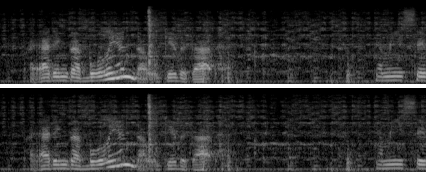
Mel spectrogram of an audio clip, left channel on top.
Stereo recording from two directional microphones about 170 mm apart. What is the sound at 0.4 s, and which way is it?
Speech, 45° left (ahead or behind).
